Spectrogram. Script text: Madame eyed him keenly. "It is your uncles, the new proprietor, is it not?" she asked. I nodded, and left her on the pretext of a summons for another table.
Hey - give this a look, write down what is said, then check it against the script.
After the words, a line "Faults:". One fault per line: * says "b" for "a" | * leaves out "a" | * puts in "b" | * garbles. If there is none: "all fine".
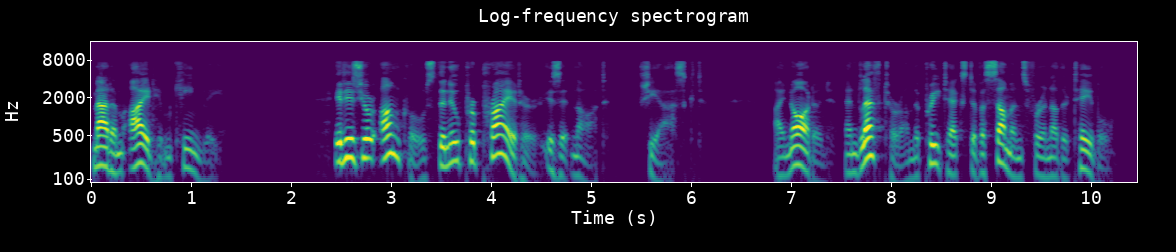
Madame eyed him keenly. "It is your uncles, the new proprietor, is it not?" she asked. I nodded, and left her on the pretext of a summons for another table.
Faults:
all fine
